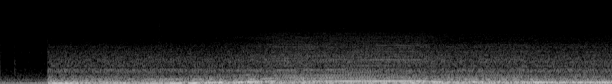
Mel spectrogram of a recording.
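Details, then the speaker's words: 2006-2011 8th-gen Honda Civic 1.8L at idle, heard inside the cabin: deep, steady droning rumble toward the passenger side, vibration felt through the dashboard and door, no misfire stumble, idle RPM normal; vibration from a worn engine mount. "ent it's more of like a low rumbling noise in the car I can hear from inside the cabin and towards the right side somewhere where the engine would be"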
